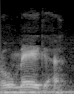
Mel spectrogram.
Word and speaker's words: Omega: If you can see this is the Omega that he wore, or Omega. Omega is the way they pronounce it in Britain, and it sounds sort of affected to me.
